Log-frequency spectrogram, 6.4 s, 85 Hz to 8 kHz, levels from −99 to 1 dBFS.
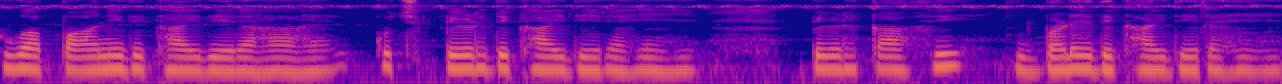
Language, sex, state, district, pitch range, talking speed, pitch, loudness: Hindi, female, Maharashtra, Dhule, 180-195 Hz, 180 wpm, 185 Hz, -39 LUFS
